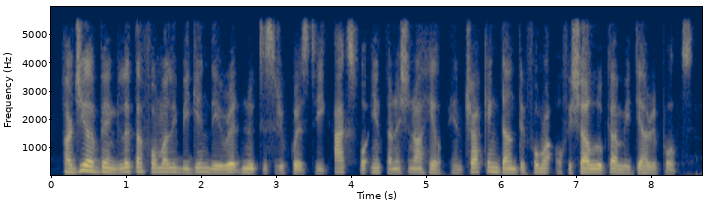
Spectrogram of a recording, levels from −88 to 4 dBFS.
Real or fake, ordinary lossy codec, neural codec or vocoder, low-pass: fake; none; codec, 16 kHz in and 24 kHz out, 0.9 kbps, LongCat-Audio-Codec, fine tuned four codebook decoder; 5.4 kHz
